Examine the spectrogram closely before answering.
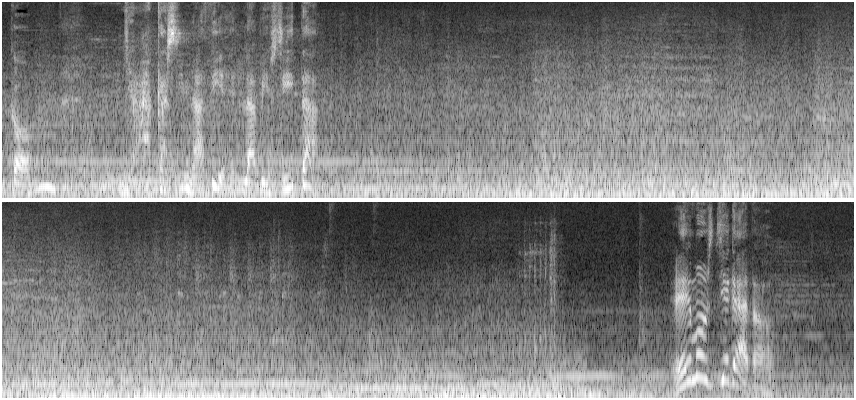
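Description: A cart rumbles and clatters along metal rails.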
